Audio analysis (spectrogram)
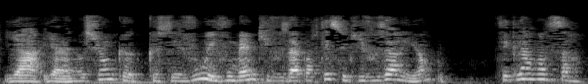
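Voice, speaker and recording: Low-pitched woman reading tarot, noisy recording. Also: lively intonation, brisk. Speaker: tarot reader, channel host. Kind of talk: improvised tarot reading addressed to the viewer.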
